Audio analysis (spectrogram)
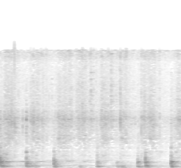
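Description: Grated coconut sautéing in a pan for a ridge gourd chutney: four or five firm scraping stirs over a close, continuous sizzle.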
